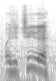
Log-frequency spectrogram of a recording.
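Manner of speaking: ordinary talk, nothing marked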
